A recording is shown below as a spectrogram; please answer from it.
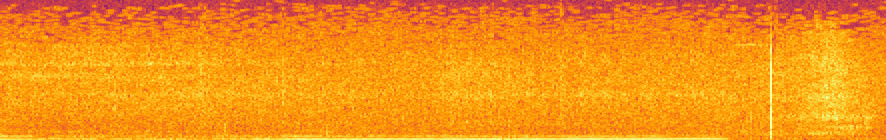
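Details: Bulldog snoring: a drawn-out, low, buzzing, tonal snore lasting a few seconds in a quiet room, followed by one soft click.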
